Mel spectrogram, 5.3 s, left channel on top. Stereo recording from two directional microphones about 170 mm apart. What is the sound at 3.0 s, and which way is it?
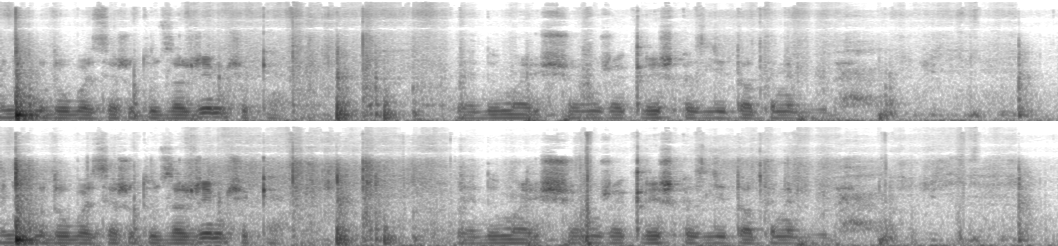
Speech, 5° right (ahead or behind).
